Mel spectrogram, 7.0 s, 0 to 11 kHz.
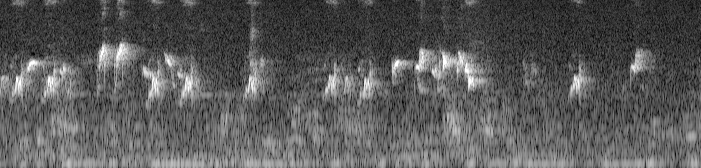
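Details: Red-whiskered bulbul during a trapping session on 20 November 2015: lively bursts of chirpy, warbling notes in quick clusters, repeated many times over several seconds above a faint low rumble.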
